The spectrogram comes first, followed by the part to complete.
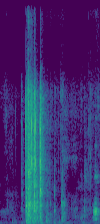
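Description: A short, sudden rustle of a paper envelope being handled and opened, about half a second in.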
